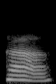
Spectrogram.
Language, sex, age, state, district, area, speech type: Marathi, female, 45-60, Maharashtra, Osmanabad, rural, conversation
